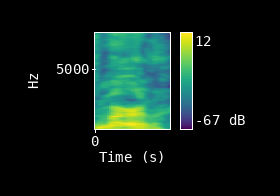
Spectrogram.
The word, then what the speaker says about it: Maryland: Say Maryland. It's Merlin.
